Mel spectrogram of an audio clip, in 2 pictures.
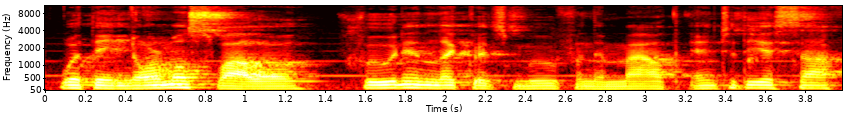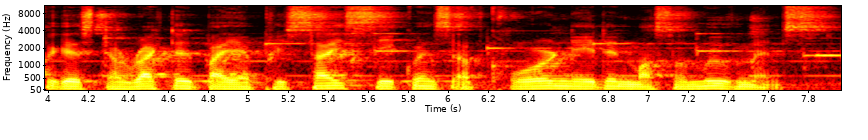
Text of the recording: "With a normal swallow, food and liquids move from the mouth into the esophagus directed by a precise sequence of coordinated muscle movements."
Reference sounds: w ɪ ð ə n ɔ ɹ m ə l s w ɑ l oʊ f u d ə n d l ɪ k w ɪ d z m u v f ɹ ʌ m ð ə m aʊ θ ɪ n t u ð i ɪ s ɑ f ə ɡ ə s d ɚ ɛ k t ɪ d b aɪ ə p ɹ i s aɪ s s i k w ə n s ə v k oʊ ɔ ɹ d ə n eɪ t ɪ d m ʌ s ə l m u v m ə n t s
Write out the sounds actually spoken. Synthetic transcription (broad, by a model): w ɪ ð ə n ɔ ɹ m l s w ɑ l oʊ f u d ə n l ɪ k w ɪ d z m u v f ɹ ʌ m ð ə m aʊ θ ɪ n t u ð i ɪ s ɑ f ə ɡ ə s d ɚ ɛ k t ɪ d b aɪ ə p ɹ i s aɪ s s i k w ə n s ə v k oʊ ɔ ɹ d n eɪ t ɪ d m ʌ s l m u v m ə n t s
